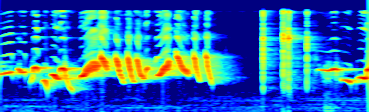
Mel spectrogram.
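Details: Medan-type white-rumped shama in lively full isian song: a rapid tumbling run of bright slurred whistles and trills for two seconds, a short pause with clicks, then a lone drawn-out whistle.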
